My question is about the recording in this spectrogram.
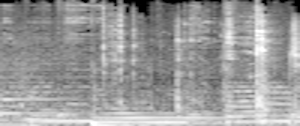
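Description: Soft background music with long held notes, with a few faint clinks of utensils against pans near the end.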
